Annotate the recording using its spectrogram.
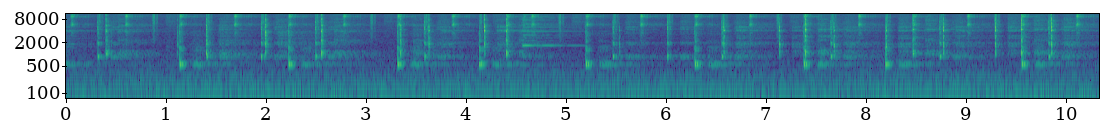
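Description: Background music cue built on steady clock-like ticking, several clicks a second, many with a short wood-block knock beneath them, and a brief high held tone near the middle.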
